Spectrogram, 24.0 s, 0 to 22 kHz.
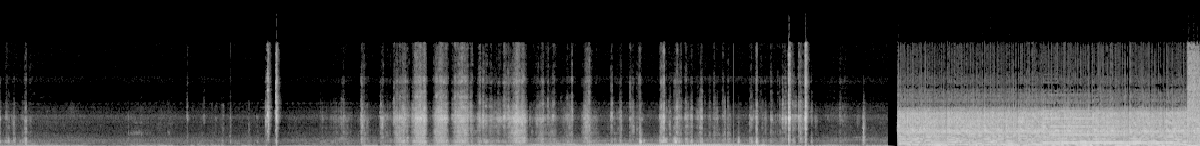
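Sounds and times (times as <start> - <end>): packaging rubbing and scraping: 6.5 - 16.3.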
